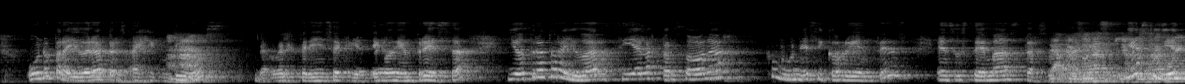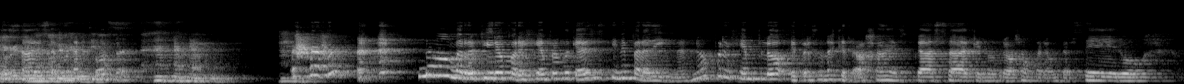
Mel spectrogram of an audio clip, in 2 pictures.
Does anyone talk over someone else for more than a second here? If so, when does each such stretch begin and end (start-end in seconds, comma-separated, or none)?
10.5-13.1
